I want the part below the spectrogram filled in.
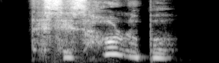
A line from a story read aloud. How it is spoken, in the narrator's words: Penelope whispered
